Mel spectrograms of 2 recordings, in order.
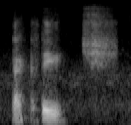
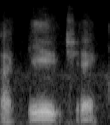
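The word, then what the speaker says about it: Akliouche: So should at least be easily replaceable and more money for a good replacement like Akliuch, which I think is how you say his name, not Akliuchi.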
